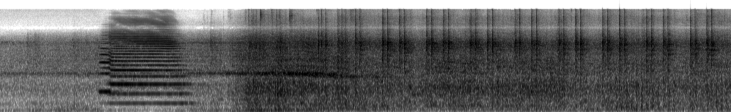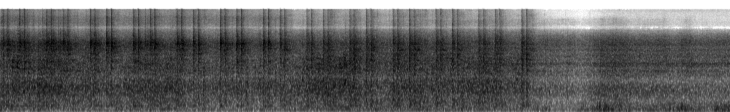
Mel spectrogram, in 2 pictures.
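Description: Express train's locomotive horn sounding one loud blast of about two seconds, then the train passing close by at speed. The wheels make a rapid clickety-clack over the rail joints, which fades near the end as the last coaches recede.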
